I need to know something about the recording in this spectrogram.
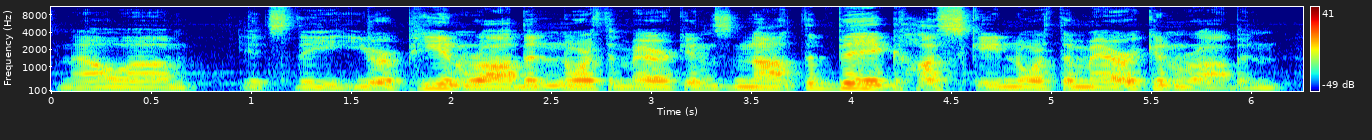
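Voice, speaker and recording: A man's voice: medium pitch, normal speed, a bit bright. A man giving an informal, explanatory demonstration of radio drama sound effects, piling up descriptive words as he talks.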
